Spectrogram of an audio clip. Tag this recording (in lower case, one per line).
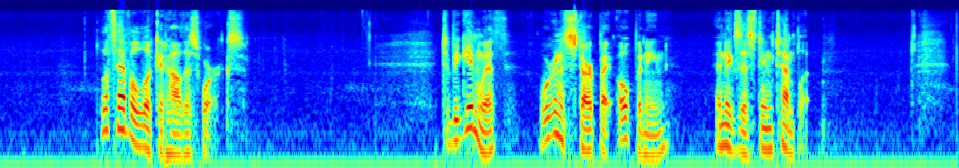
speech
